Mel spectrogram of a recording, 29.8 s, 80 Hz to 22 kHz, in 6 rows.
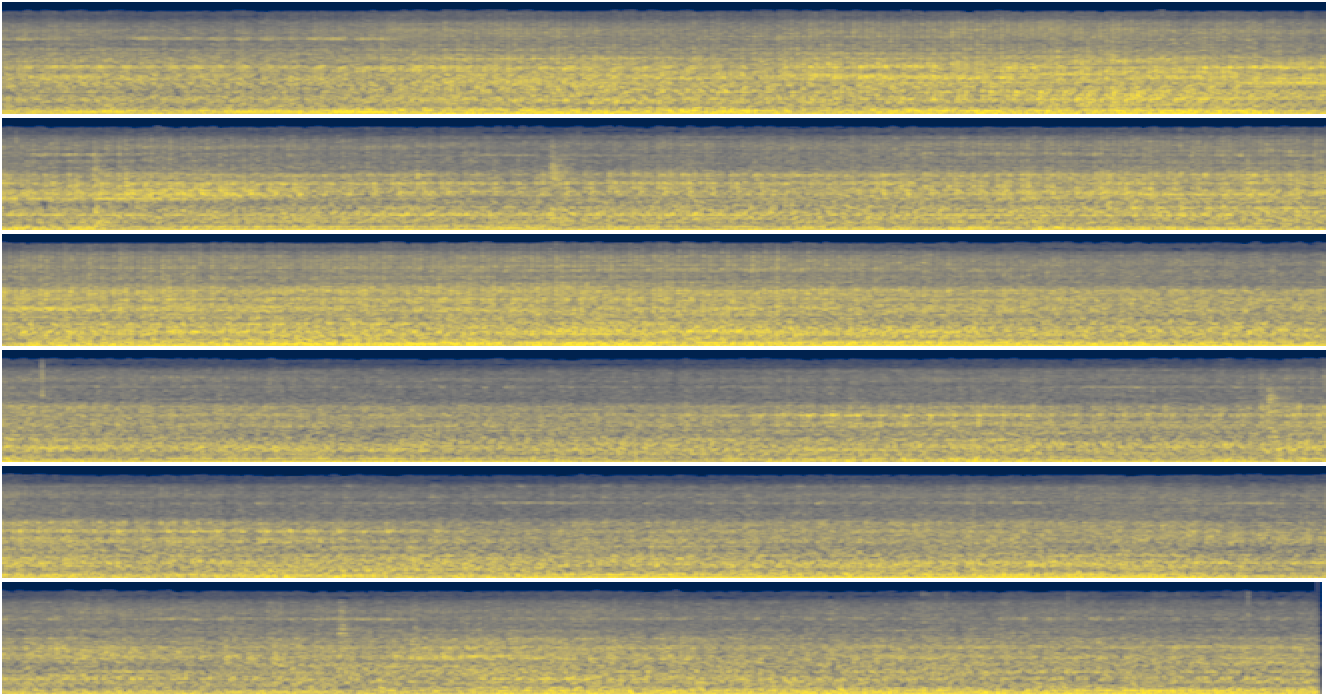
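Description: Daewoo S55 V mini excavator's diesel engine running steadily while the machine is operated: a continuous low hum whose note dips briefly a few times.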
